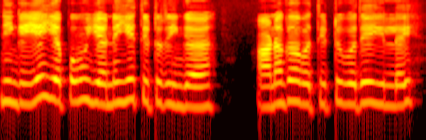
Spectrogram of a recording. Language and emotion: Tamil, sad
